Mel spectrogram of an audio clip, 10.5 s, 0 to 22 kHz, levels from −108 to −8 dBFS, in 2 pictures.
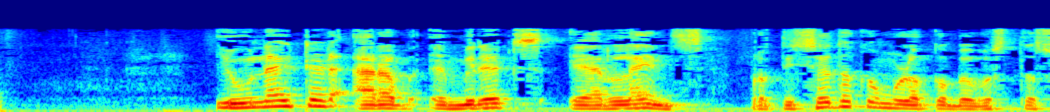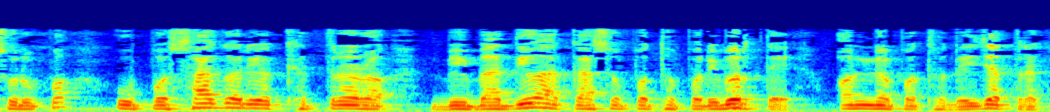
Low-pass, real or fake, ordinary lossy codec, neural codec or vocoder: none; real; none; none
